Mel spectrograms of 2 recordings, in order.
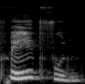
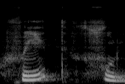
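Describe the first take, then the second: First: Said in the usual way. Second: "faithful" broken in two, faith, pause, ful; split into syllables. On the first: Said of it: "Faith is one syllable". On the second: Shown as a demonstration. Teacher showing pupils two syllables, "faithful" split apart. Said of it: "Faith is one syllable, the full is the second".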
